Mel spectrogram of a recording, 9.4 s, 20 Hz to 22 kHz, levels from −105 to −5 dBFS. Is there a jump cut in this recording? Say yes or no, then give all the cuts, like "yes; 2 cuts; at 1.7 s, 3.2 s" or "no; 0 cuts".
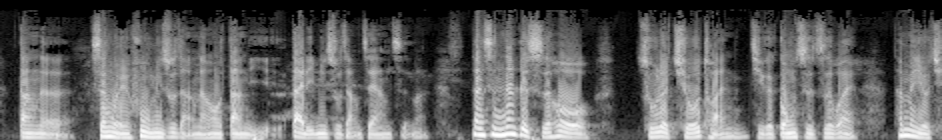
yes; 1 cut; at 2.8 s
